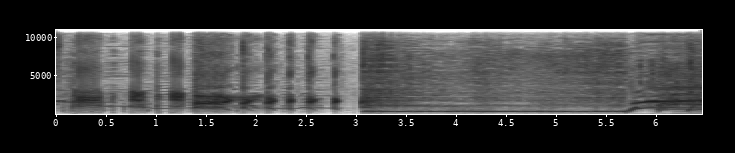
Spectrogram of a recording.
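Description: Cartoon voice clips: a duck-like, chattering cartoon voice with sliding pitch for about three seconds, then a loud yell held on one note that jumps up into a higher scream near the end.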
